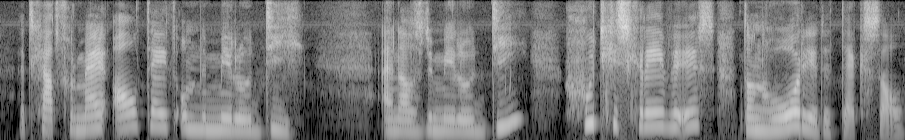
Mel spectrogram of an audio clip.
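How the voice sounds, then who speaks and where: Lively intonation marks this woman's medium-pitched voice at a fairly slow pace. The sound is dry and close, with no echo. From Belgian Limburg, Hasselt. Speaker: opera singer. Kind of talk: radio interview. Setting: radio studio.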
